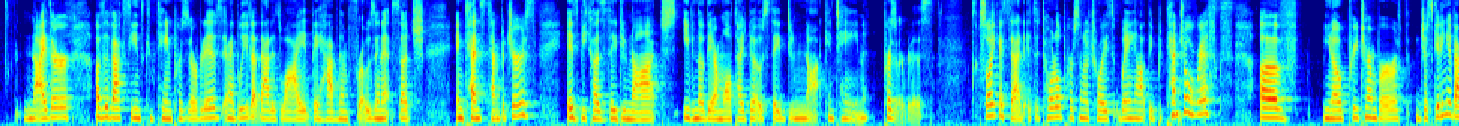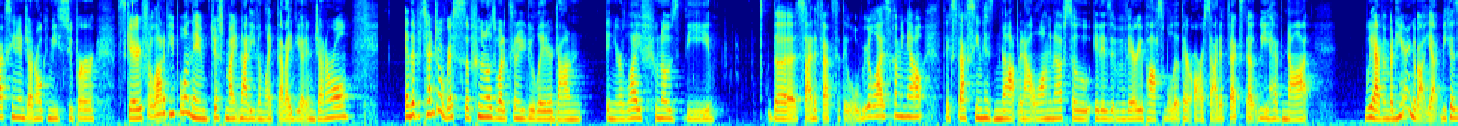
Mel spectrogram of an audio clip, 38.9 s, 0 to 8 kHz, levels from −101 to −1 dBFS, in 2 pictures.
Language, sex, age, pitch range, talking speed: English, female, 20-39, 185-220 Hz, 215 wpm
